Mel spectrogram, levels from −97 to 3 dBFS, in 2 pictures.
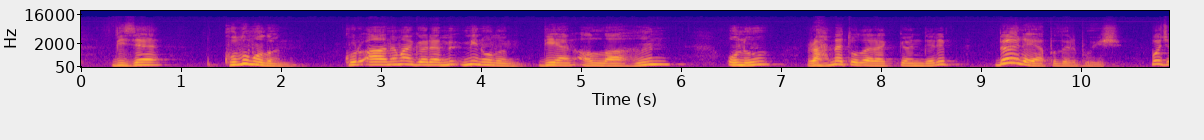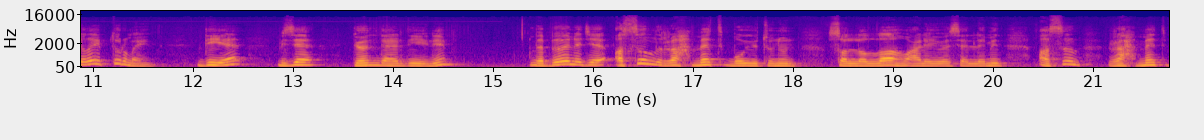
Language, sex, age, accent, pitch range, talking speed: Turkish, male, 60-79, native, 145-190 Hz, 90 wpm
